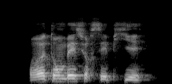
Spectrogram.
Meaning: to land on one's feet, to fall on one's feet
- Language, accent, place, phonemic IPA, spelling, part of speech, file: French, France, Lyon, /ʁə.tɔ̃.be syʁ se pje/, retomber sur ses pieds, verb, LL-Q150 (fra)-retomber sur ses pieds.wav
